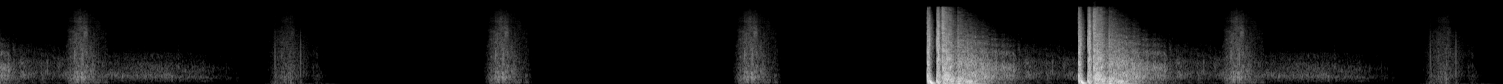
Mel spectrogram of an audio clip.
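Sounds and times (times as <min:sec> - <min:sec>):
shotgun blasts: 0:09.3 - 0:12.0.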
